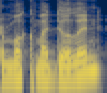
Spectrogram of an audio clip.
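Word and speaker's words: Mukhamadullin: So my absolute favorite pick of the first round was the New Jersey Devils taking was it Shakir Mukhmadulin? – yeah.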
